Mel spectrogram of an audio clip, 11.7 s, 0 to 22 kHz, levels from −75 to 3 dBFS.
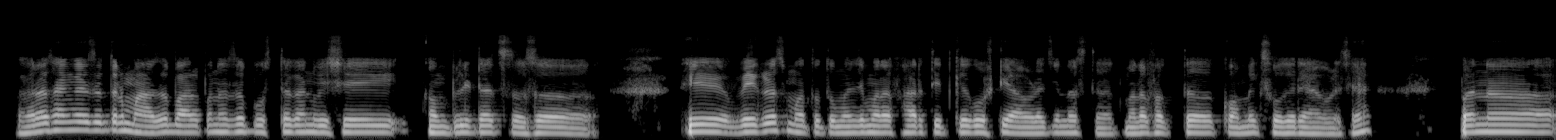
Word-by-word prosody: खरं 155 +6 +2
सांगायचं 200 0 0
तर 200 - +3
माझं 160 -3 +1
बालपणाचं 160 +1 0
पुस्तकांविषयी 160 -1 0 0.3
कम्प्लीटच 150 +1 0
असं, 135 -3 +1 0.7
हे 165 -1 +5
वेगळंच 180 +4 +2
मत 160 -3 0
होतं. 145 0 -1
म्हणजे 145 +1 +1
मला 155 -1 +3
फार 155 0 0
तितक्या 155 +1 -1
गोष्टी 155 +1 +1
आवडायचे 135 0 +1
नसतात. 135 -4 -4
मला 140 +2 +2
फक्त 145 0 -2 0.3
कॉमिक्स 145 +1 -2
वगैरे 145 0 +2
आवडायच्या, 130 +4 -2 0.7
पण 165 +2 +4
अ, 165 -2 +1
155 Hz, 135 wpm, -24 LUFS, 145-165 Hz, 0.7 s, हे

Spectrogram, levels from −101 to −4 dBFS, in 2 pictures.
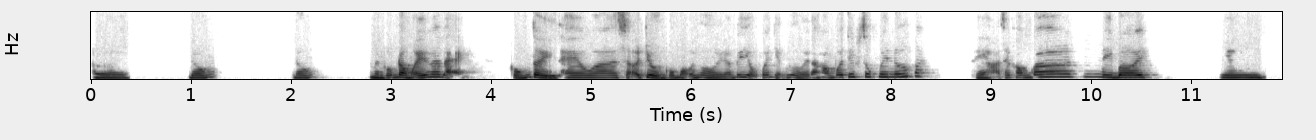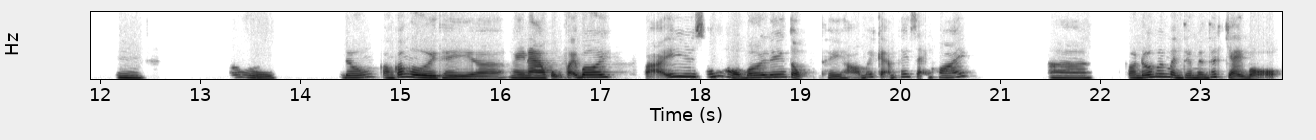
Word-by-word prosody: Ừ, 225 - 0 0.9
đúng, 235 +4 +1 0.8
đúng. 235 +1 -2 0.6
Mình 230 -2 +5
cũng 245 +2 -1
đồng 265 -5 +7
ý 245 +3 +5
với 310 +1 +1
bạn, 430 +9 -1 0.4
cũng 230 +3 +1
tùy 240 -7 +6
theo, 250 0 0
ơ, 250 0 -2
sở 250 - -1
trường 240 -6 +6
của 215 +1 -3
mỗi 220 0 -1
người 225 -6 0
nữa, 205 - -4
ví 285 - -2
dụ - - -1
có 270 - -3
những 215 -6 -9
người 265 - -3
người 200 -2 -3
ta 220 - -1
hông 255 -1 -3
có 280 - +1
tiếp 320 - -1
xúc 330 -1 -3
với 310 -1 +1
nước 335 +4 -1
á, 395 - -5 0.5
thì 220 - -1
họ 215 +1 -5
sẽ 260 - -6
không 260 -1 -3
có 295 - +1 0.6
đi 280 - +1
bơi. 270 0 +5 0.7
Nhưng 255 0 +2 0.5
ừm, 230 -4 +3 0.9
có 275 +1 -12
người 210 -4 -1 0.7
đúng, 250 +6 -1
còn 235 -5 -1
có 300 - +4
người 260 -8 +7
thì, 205 -3 +2
ờ, 200 - 0 0.3
ngày 220 -1 0
nào 220 -1 +6
cũng - - -2
phải - - +2
bơi, 290 +1 +6 0.4
phải - - -1 0.3
xuống 335 +5 -2
hồ 215 - +4
bơi 250 +5 +2
liên 300 +2 -1
tục 225 - +2 0.3
thì 210 -2 -2
họ 215 +2 -6
mới 305 +7 -6
cảm 230 - -5
thấy 325 +1 -6
sảng 325 - -9
khoái. 265 +8 -3 0.8
Ờ, 220 - -6 0.7
còn 230 -1 0
đối 280 +5 +3
với 350 - -1
mình 275 -8 +1
thì 230 - -2
mình 210 -2 0
thích 310 +6 -3
chạy 195 +1 +1
bộ 190 -1 -1
250 Hz, 195 wpm, -23 LUFS, 225-285 Hz, 0.9 s, đồng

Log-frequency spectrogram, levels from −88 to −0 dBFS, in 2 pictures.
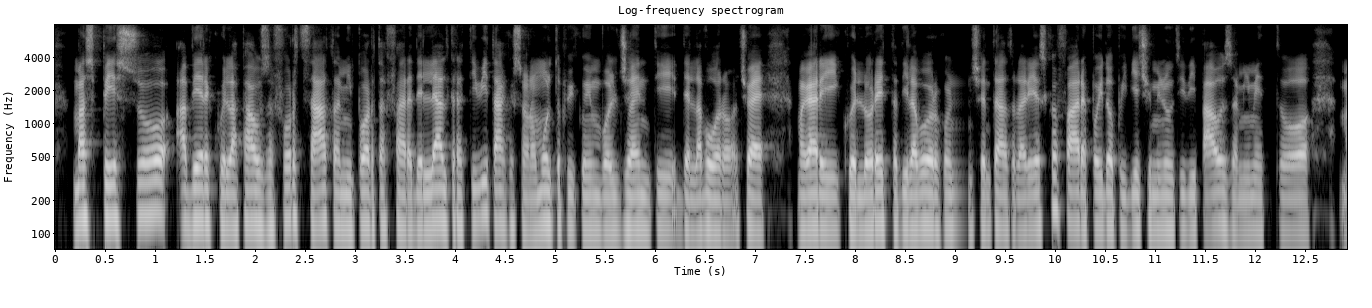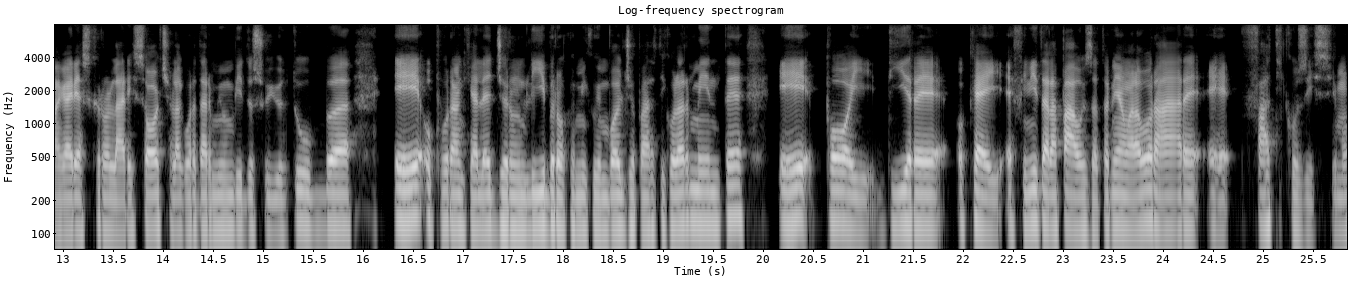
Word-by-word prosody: ma 135 +2 +4
spesso 140 +2 +2
avere 125 0 +2
quella 115 -2 0
pausa 120 -2 +1
forzata 125 -1 0
mi 110 -2 -3
porta 120 +1 0
a - - -7
fare 110 -2 -1
delle 115 +2 +1
altre 125 -1 +3
attività 125 0 -1
che 115 - -10
sono 105 -2 -3
molto 120 +1 -1
più 115 -2 -8
coinvolgenti 110 0 -2
del 100 - -2
lavoro. 105 -1 0
Cioè 105 -1 +3 0.3
magari 110 0 +4
quell'oretta 110 +2 +2
di 115 - -4
lavoro 110 0 +3
concentrato 110 -1 -3
la 105 - 0
riesco 115 +9 -1
a - - -5
fare, 120 -7 +2
poi 115 - -1
dopo 115 -1 -1
i - - -6
10 110 0 -4
minuti 110 +1 -4
di 110 0 -5
pausa 110 0 0
mi 105 0 -7
metto 105 0 -2 0.3
magari 105 +1 +3
a - - 0
scrollare 105 -2 -1
i - - -9
social, 110 0 0
a - - +1
guardarmi 110 0 -2
un 110 - -3
video 110 -1 -6
su 105 - -7
YouTube 110 +2 0 0.4
e 130 +1 +5
oppure 120 -1 -2
anche 110 -1 -2
a - - +4
leggere 110 0 0
un 105 0 -1
libro 115 -1 +1
che 110 - -8
mi 110 0 -3
coinvolge 110 +1 -1
particolarmente 120 +4 0 0.3
e 125 +2 +1
poi 115 -4 +1
dire: 115 -1 +2
"Okay, 105 -2 +2
è - - -4
finita 120 0 0
la 110 0 +2
pausa, 105 -2 +2
torniamo 110 0 0
a - - +5
lavorare", 110 - +3
è - - -5
faticosissimo, 105 -2 -7
110 Hz, 170 wpm, -23 LUFS, 105-120 Hz, 0.4 s, e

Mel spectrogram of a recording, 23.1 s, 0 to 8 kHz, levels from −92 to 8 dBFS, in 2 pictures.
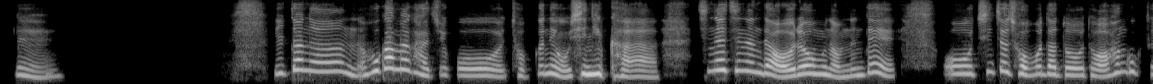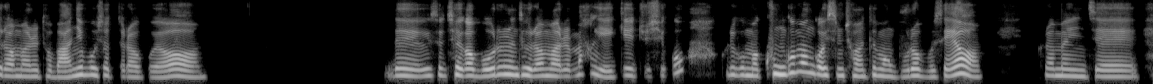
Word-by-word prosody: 네. 190 -4 -7 2.1
일단은 325 - +1
호감을 380 - +5
가지고 205 - -2
접근해 210 +8 -4
오시니까 190 -5 +2 0.4
친해지는 350 -3 +1
데 265 - +4
어려움은 235 +5 +5
없는데 205 - -1 0.5
어 255 +1 0
진짜 315 +6 -2
저보다도 230 -3 +1
더 190 -3 +1
한국 295 +6 -4
드라마를 190 -4 -4
더 180 +2 -12
많이 170 +6 0
보셨더라고요. 175 -5 -2 1.8
네, 210 -3 -1
그래서 205 +3 -5
제가 205 0 +3
모르는 220 +5 +1
드라마를 200 -3 0
막 240 +4 -7
얘기해 185 +3 -4
주시고 205 - -9 0.3
그리고 225 - -6
막 200 -2 -1
궁금한 290 +4 +3
거 230 -3 +3
있으면 210 -1 -2
저한테 195 +1 -4
막 185 -3 -3
물어보세요. 195 +4 +2 0.5
그러면 205 -2 -5
인제 180 -1 -4
210 Hz, 250 characters per minute, -25 LUFS, 185-255 Hz, 2.1 s, 호감을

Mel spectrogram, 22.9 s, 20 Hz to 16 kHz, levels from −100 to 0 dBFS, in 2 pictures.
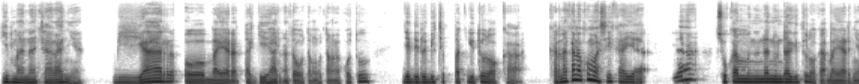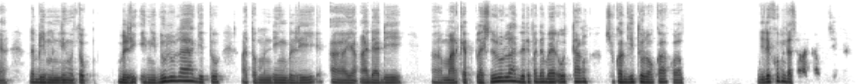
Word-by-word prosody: gimana 115 -4 +2
caranya 105 -4 -1 0.4
biar, 125 +7 +3
eee, 105 -1 +2
bayar 100 -1 0
tagihan 100 0 -2
atau 95 +1 -4
hutang-hutang 95 -3 -8
aku 100 +2 -8
tuh 145 +2 0 0.5
jadi 115 -1 +2
lebih 115 0 +1
cepet 115 -4 -4
gitu 115 +3 0
loh, 100 -2 -2
Kak. 90 -1 -10 0.3
Karena 120 +5 +2
kan 215 -1 +7
aku 215 +3 -1
masih 150 -7 +5
kayak 120 -4 0 0.4
ya 215 +7 +1 0.3
suka 130 0 +2
menunda-nunda 125 -1 +5
gitu 120 +2 -1
loh, 110 - -1
Kak, - - -3
bayarnya. 95 0 -3 0.3
Lebih 110 -1 +1
mending 100 -1 +1
untuk 100 -2 -4 0.3
beli 110 0 +3
ini 105 -1 -2
dululah 170 +4 +4
gitu, 120 -1 -3 0.3
atau 105 0 -7
mending 105 0 -1
beli, 100 +3 -2
eee, 110 -6 -5
yang - - -12
ada 105 -1 -1
di, 105 0 -2 0.4
eee, 105 -2 -6
marketplace 105 +2 -1
dululah 160 +3 +5
daripada 130 0 0
bayar 125 0 +4
hutang, 130 +1 0 0.3
suka 130 -2 0
gitu 125 +2 +2
loh, 115 - +1
Kak, 125 0 -2
kalo 105 0 -4 1.0
jadi 115 +4 +3
aku 170 - -2
minta 135 -5 +1
saran - - -9
kamu - - -16
sih - - -33
Kak. - - -31
115 Hz, 155 wpm, -23 LUFS, 105-130 Hz, 1.0 s, kan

